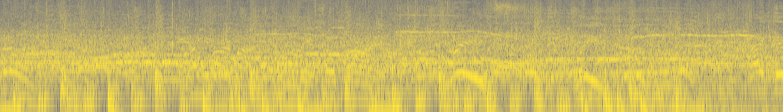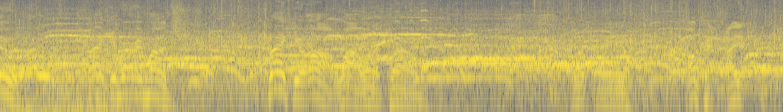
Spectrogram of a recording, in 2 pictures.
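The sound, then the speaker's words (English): A studio audience at the HBO late-night show Real Time with Bill Maher cheers and applauds loudly and continuously, a dense wall of clapping mixed with whoops and shouting voices that holds steady for about twenty seconds. “I think I know why this crowd is happy.”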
